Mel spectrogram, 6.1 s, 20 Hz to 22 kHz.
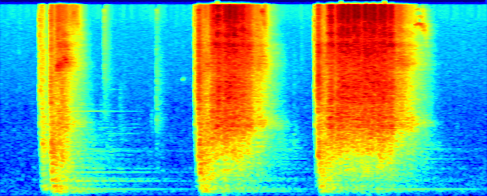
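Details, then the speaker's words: Junkyard Massey Ferguson 1155 tractor engine, long parked, cranked on two batteries with injectors out: three fast even cranking bursts, no binding, oil shooting from the injector holes; engine rolls over freely. "all right well there's some good news that thing rolls over pretty good they're shooting all the oil out so hey that's a step in the right direction"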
